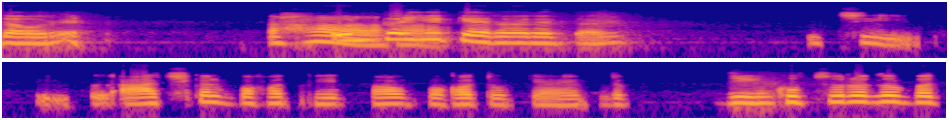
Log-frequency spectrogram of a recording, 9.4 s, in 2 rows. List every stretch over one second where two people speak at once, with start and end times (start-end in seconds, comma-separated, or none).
none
